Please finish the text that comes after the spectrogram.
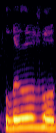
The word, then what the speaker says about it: Louisville: Louisville, Kentucky on September 25 to 27 with Ron Funches.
